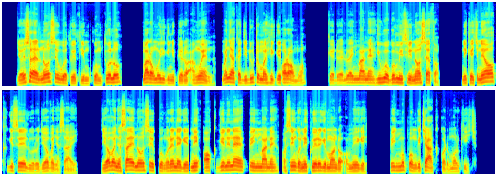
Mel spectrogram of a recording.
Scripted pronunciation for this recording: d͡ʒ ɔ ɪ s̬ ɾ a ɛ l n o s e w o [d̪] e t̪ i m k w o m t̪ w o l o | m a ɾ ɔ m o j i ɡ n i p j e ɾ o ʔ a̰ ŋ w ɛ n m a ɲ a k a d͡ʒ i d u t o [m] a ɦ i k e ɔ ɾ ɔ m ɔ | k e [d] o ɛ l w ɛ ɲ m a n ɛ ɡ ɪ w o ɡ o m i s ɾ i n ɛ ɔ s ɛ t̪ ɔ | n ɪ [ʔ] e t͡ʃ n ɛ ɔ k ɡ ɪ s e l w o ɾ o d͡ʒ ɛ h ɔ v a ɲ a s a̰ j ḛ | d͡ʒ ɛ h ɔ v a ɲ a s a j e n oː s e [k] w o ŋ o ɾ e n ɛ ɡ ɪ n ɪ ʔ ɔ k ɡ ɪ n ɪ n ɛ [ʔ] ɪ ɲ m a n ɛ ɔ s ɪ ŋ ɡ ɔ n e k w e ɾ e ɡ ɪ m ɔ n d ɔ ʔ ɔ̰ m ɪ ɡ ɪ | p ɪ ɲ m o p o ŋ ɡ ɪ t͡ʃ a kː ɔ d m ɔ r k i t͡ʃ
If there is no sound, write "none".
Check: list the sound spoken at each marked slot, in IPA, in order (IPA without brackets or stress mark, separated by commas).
t̪, m, d, k, k, p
